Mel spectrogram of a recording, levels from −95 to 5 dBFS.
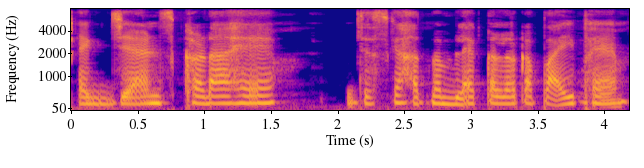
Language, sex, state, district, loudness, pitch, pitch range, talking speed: Hindi, female, Madhya Pradesh, Dhar, -15 LUFS, 210 Hz, 200-215 Hz, 170 wpm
